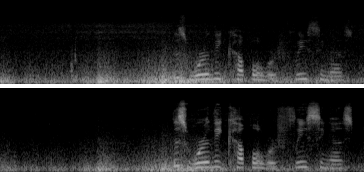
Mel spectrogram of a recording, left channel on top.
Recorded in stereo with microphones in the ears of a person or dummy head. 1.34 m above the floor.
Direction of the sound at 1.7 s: 75° right (ahead or behind).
